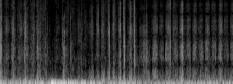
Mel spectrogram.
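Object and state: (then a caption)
Scratch-off cardboard puzzle being scraped. A flat metal blade scrapes the black coating off the coloured area of scratch-off cardboard jigsaw puzzle pieces printed with a bunny drawing, leaving black flakes behind. Heard close up as a rapid, uneven series of short dry scratching strokes, nearly four per second, each with a soft, low, dull thump under it.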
